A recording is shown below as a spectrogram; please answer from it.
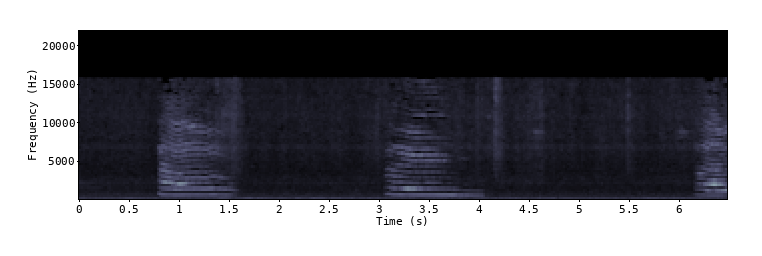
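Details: Domestic female cat in heat meowing to call for a mate: three loud, harmonic, falling wails, each under a second long, spaced about two and a half seconds apart, with faint low background hum.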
